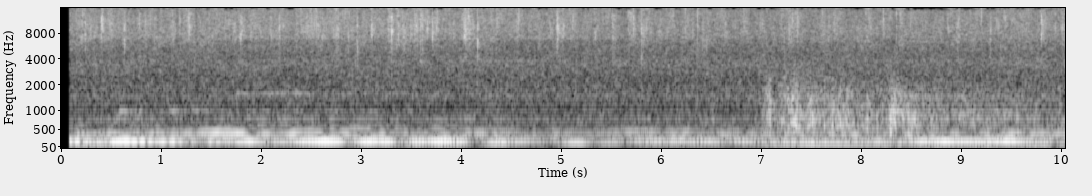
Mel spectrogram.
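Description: Intro soundtrack of steady rain over a low, sustained drone of held chords. About seven seconds in, the drone thins and the rain comes up more plainly.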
